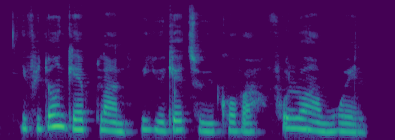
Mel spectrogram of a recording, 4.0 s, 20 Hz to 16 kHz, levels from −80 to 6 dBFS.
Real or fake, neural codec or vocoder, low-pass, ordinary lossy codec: fake; vocoder, 48 kHz, 128 mel bands, Vocos; 14.4 kHz; none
